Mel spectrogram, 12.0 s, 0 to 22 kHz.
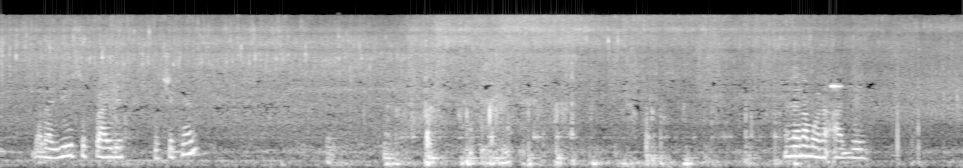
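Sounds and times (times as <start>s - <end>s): onion sizzling in hot oil: 0.0s - 12.0s
plastic spoon stirring in pan: 4.1s - 10.5s.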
